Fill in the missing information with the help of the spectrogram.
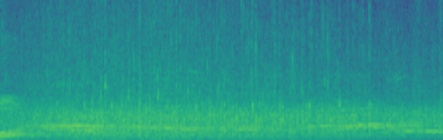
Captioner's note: cheering and applause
